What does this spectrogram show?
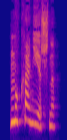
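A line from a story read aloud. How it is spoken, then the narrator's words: Burst of laughter. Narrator (Russian): расхохоталась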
